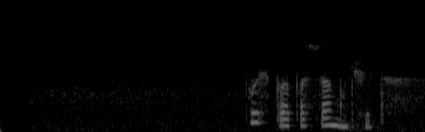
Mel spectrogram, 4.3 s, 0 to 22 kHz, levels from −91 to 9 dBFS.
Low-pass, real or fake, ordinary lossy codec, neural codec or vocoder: 5.4 kHz; real; MP3, 48 kbps; none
